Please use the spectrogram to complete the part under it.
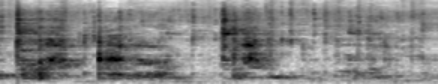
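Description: Egg rice is stirred and mixed in a frying pan, giving repeated scraping, rustling spoon strokes over a soft sizzle, with sharp clinks at irregular intervals and no talking.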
